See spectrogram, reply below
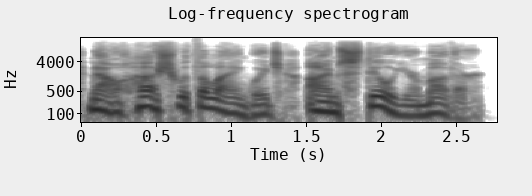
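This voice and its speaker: A man voicing a middle-aged mother who is wry and gently chiding, in an audiobook. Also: lowish voice, sing-song, normal speed, breathy edge, no echo, clean studio sound. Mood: amused, chiding. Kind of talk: audiobook character acting.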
